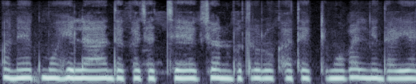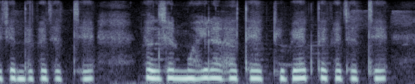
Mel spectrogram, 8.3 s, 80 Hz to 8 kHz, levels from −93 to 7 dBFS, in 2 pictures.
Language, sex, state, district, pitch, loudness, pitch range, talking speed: Bengali, female, Assam, Hailakandi, 230 Hz, -16 LUFS, 225-235 Hz, 160 wpm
